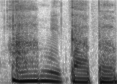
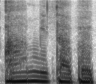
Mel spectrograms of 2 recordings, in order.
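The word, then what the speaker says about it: Amitābha: the a was lost can I change MAA Buddha to amitaba Buddha when I recite the hiking Sutra this also aligns with the correct pronunciation of amitaba Buddha repeatedly emphasized by by you Guru Buddha this kid is very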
